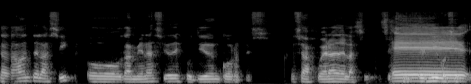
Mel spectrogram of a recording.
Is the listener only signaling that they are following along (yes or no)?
no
